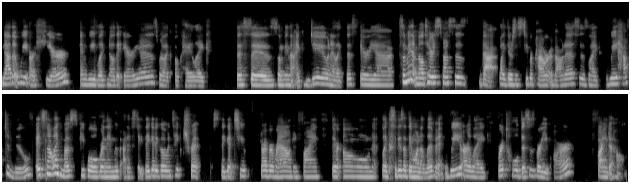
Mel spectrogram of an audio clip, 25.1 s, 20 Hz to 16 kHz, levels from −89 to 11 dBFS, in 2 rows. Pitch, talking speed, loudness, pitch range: 190 Hz, 220 wpm, -24 LUFS, 175-210 Hz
